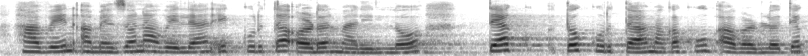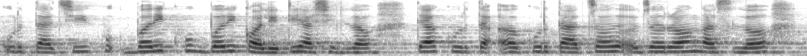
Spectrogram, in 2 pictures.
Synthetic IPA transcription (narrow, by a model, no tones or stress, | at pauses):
haʋenəmed͡zɔnaʋəjljanekːuɾt̪aʔɔɾɽəɾmaɽilːɔ | t̪jat̪ɔkuɾt̪am̤akakʰuːbaʋəɽlɔt̪jakuɾt̪at͡ɕikʰubəɾiːkʰuːb̚ːəɾiːkʋɔliʈiːaɕilːɔt̪jakuɾt̪akuɾt̪at͡sɔd͡zɔɾəŋɡəslɔ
